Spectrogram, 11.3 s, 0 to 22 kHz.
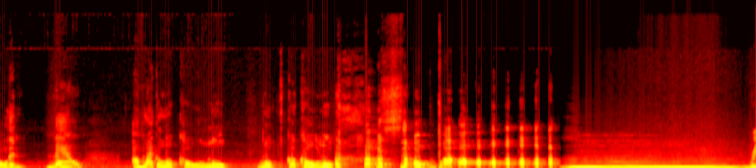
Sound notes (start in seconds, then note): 5.1 laughs; 8.4 soft music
